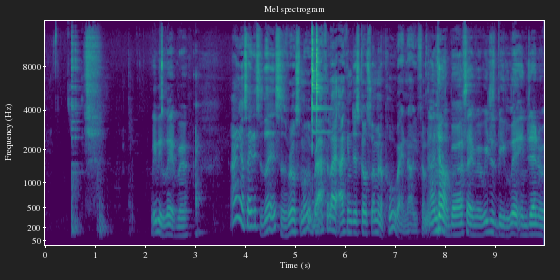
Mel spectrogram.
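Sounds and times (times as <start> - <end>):
speech: 2.1 - 3.0, 3.7 - 9.9
glasses clinking in a toast: 5.3 - 5.9.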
